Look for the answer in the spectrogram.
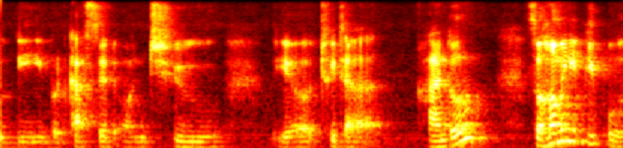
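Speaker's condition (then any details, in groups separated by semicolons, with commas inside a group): No condition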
